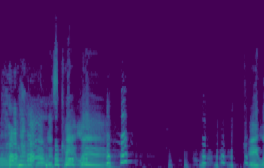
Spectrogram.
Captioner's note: laughter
